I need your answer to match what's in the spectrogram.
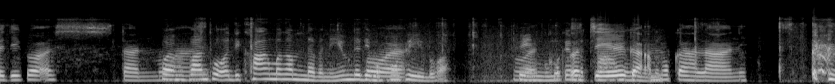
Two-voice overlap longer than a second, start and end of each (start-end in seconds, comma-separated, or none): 5.2-6.7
